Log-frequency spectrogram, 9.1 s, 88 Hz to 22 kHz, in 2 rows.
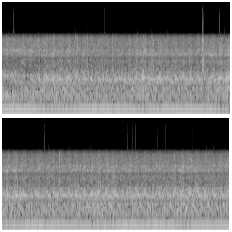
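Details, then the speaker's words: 1972 Chevrolet Chevelle SS convertible, 402 V8 with a top-end rebuild six months earlier, dual exhaust: it fires right up to a deep, steady, even burble with no ticks or knocks. Normal idle. "fires right up great tone from the dual exhaust chevelle sounds how you expect your muscle car to sound"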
